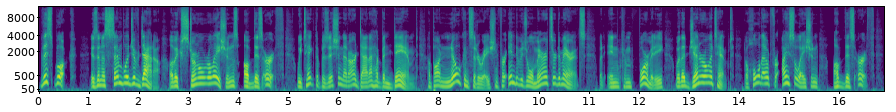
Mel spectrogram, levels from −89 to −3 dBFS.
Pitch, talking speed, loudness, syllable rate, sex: 155 Hz, 165 wpm, -20 LUFS, 5.4 syllables/s, male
